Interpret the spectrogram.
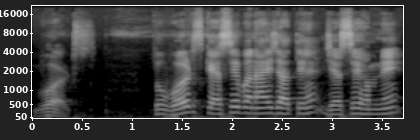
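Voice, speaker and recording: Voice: medium pitch, sing-song, measured pace, sharp tone, smooth. A teacher from India giving a grammar lesson, who keeps asking the class questions and answering them.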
